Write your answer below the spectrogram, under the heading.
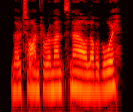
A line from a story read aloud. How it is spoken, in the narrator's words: she said dryly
